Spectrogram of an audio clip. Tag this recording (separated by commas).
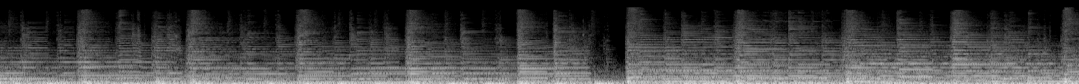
Music, Lullaby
